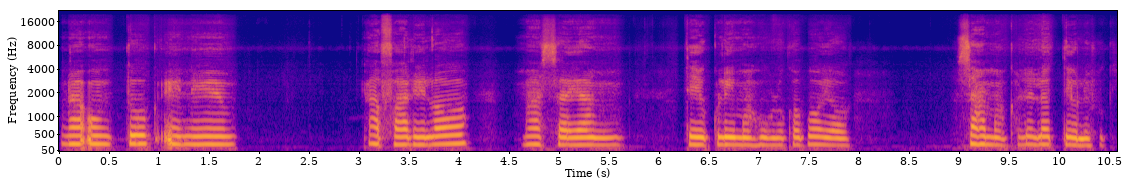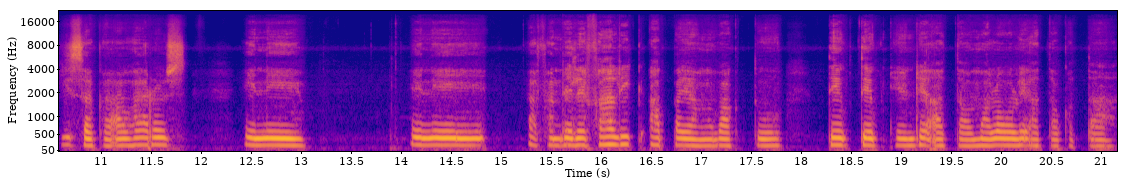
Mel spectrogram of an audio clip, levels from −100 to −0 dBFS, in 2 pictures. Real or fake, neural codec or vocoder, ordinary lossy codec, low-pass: fake; vocoder, 44.1 kHz, 128 mel bands, Pupu-Vocoder; none; 19.8 kHz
